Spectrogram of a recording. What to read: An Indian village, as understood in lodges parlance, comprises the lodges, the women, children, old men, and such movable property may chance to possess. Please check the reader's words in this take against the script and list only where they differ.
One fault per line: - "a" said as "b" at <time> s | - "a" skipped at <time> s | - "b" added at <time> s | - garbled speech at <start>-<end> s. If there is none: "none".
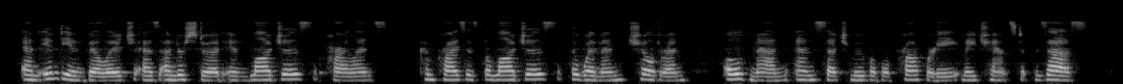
none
